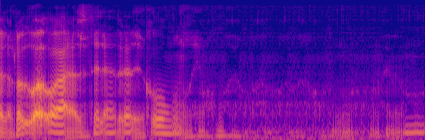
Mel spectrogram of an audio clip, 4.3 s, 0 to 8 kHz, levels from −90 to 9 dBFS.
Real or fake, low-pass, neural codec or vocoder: fake; 7.2 kHz; autoencoder, 22.05 kHz, a latent of 192 numbers a frame, VITS, trained on many speakers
